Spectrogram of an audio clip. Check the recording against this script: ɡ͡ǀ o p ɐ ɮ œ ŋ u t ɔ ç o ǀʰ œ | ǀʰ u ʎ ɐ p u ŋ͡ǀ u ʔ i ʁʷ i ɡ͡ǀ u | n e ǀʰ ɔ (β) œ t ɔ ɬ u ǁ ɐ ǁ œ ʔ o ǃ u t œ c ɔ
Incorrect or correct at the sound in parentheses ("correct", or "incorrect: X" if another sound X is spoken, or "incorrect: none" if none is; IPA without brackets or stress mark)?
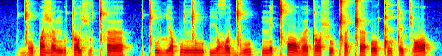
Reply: correct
